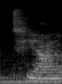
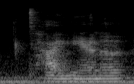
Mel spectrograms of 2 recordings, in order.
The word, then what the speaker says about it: Tiana: where I grew up Tiana was not a common name meaning that people like my teachers teachers used to make it seem like my name was so hard to pronounce I was teenager Tyanna Tanaya even though my name is five letters three syllables so when Princess and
